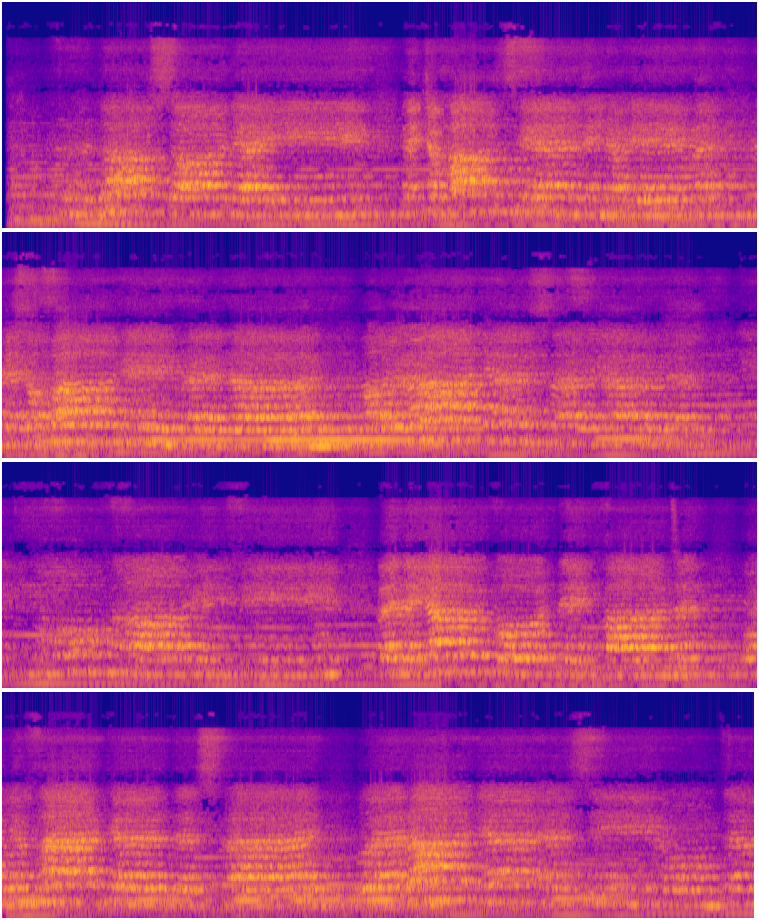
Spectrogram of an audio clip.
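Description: A large group of teenage girls singing together as a choir, in phrases that rise and fall.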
